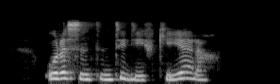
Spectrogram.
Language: Kabyle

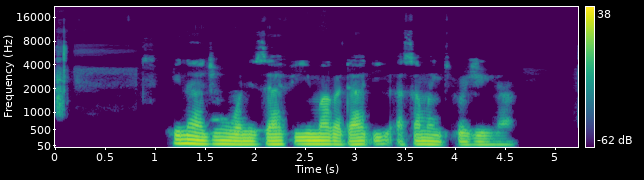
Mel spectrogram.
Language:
Hausa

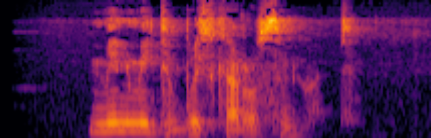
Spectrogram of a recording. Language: Kabyle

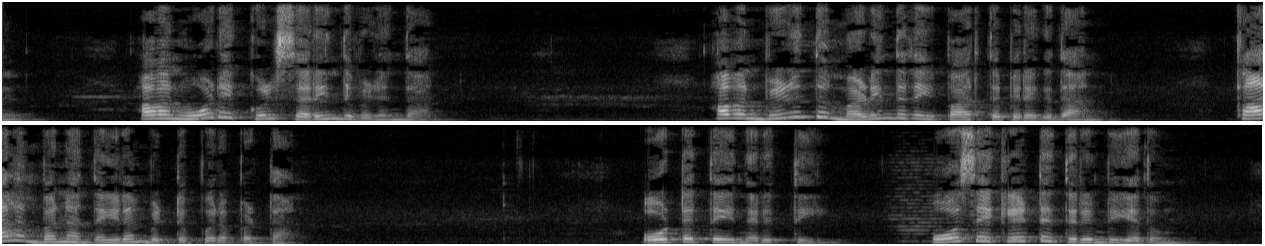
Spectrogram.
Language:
Tamil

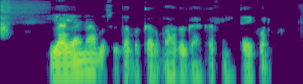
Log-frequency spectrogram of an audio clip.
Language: Hausa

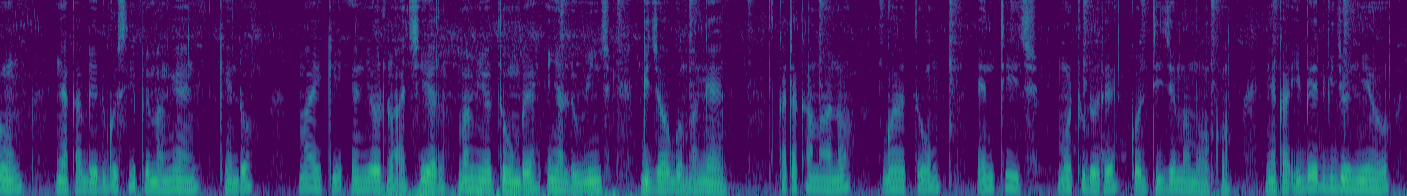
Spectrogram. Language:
Luo (Kenya and Tanzania)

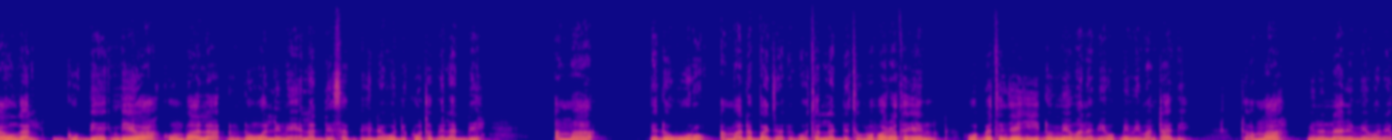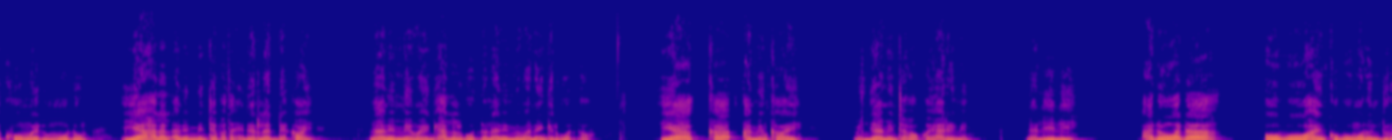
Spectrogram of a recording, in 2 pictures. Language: Nigerian Fulfulde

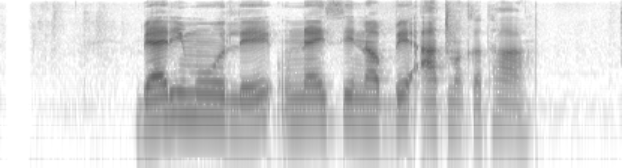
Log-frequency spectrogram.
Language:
Nepali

